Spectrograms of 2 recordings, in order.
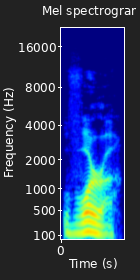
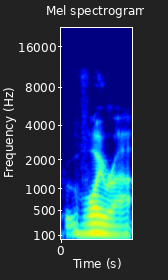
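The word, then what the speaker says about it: Voirrey: probably say like voir it's manx which is like the local people's language i think so it but voi voira i believe now this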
